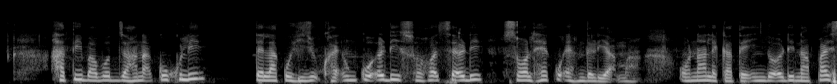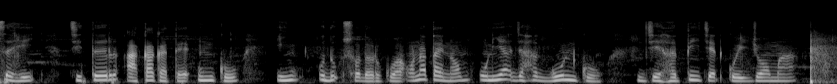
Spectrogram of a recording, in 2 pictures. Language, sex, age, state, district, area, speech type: Santali, male, 18-30, West Bengal, Purba Bardhaman, rural, spontaneous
